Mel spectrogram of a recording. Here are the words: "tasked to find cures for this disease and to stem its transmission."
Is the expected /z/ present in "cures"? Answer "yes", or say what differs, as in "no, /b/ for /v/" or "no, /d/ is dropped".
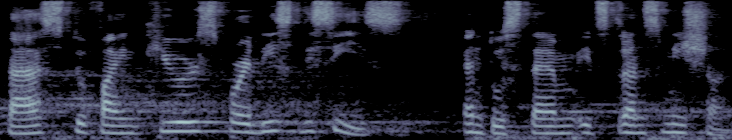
no, /s/ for /z/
